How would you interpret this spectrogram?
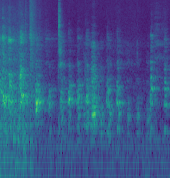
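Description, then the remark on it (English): A few chickens cluck in short, overlapping bursts at a steady, busy pace, moderately loud, with no one speaking. “Chickens.”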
